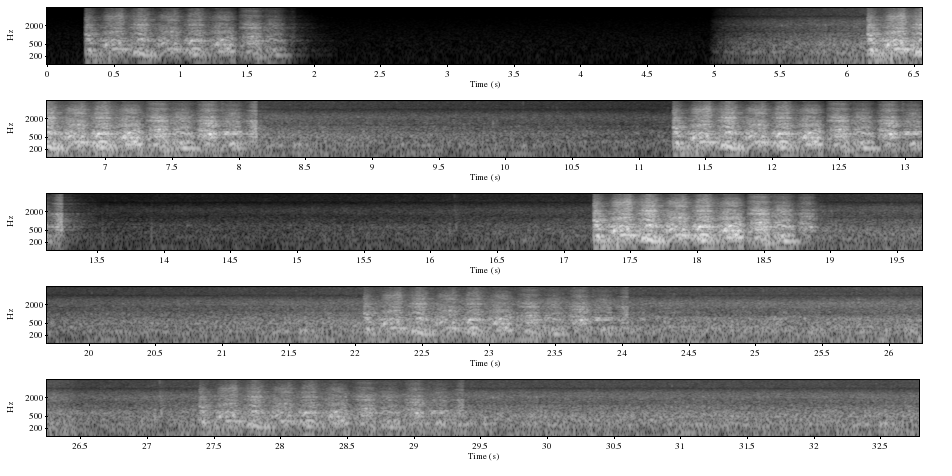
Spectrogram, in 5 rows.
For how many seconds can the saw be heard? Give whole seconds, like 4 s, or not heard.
11 s.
